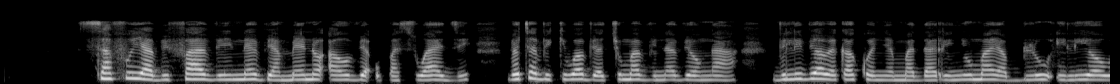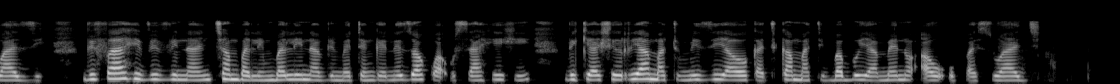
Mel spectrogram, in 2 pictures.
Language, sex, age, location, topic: Swahili, female, 18-24, Nairobi, health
